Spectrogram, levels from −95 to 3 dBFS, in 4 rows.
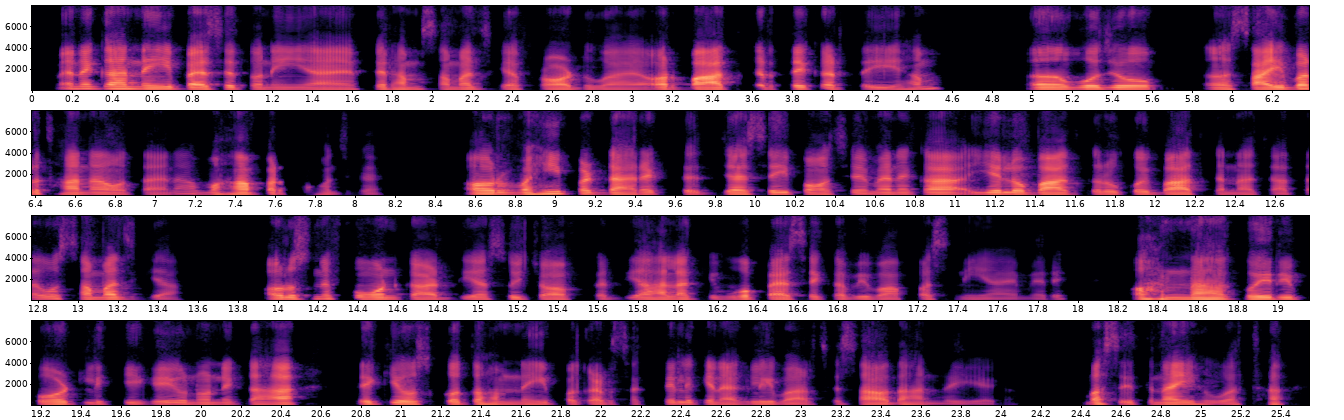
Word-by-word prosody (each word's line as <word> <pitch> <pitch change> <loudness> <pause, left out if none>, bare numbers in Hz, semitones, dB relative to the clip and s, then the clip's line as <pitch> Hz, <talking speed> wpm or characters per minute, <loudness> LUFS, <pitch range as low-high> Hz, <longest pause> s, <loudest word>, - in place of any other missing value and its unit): मैंने 195 - +2
कहा, 185 0 +6
"नहीं, 165 -1 +2
पैसे 140 0 +5
तो 145 0 -7
नहीं 130 -1 -8
आए।" 60 0 -1
फिर 135 - -2
हम 130 0 -3
समझ 125 +1 -4
गए - - -3
फ़्रॉड 115 -1 -1
हुआ 115 0 -8
है 115 - -6
और 145 +3 +2
बात 130 +2 +9
करते-करते 130 -5 -1
ही 130 - -6
हम 180 +6 -8 0.5
अ, 145 - +4
वो 140 +1 +5
जो 145 0 +5 0.3
अ, 130 -1 -1
साइबर 130 +7 +6
थाना 140 0 0
होता 130 -3 -3
है - - -8
ना, 175 +1 -13
वहाँ 140 -1 +4
पर 125 - 0
पहुँच 110 -2 -19
गए, 100 - -17 0.4
और 160 -1 +6
वहीं 145 +7 +4
पर 165 - +5
डायरेक्ट 135 +2 +1 0.2
जैसे 125 +2 +1
ही 145 - +1
पहुँचे, 125 +7 -3
मैंने 145 -1 -3
कहा, 145 -1 +4
"ये 145 +3 +3
लो, 145 0 +4
बात 125 -1 +6
करो। 130 0 -4
कोई 130 +1 -4
बात 120 -1 +3
करना 115 -1 -9
चाहता 110 +6 -12
है।" 160 - -5
वो 170 - -3
समझ 145 -3 +1
गया 105 -4 -15 0.5
और 160 - +3
उसने 155 +2 -2
फ़ोन 150 -1 -1
काट 120 -2 0
दिया, 135 +3 -5
स्विच 130 -3 -9
ऑफ़ 115 -1 -1
कर 110 - -11
दिया। 140 +8 -5
हालाँकि 130 0 -2
वो 125 +3 -1
पैसे 130 - -1
कभी 120 0 -9
वापस 115 +1 -9
नहीं 115 -1 -18
आए 100 +1 -16
मेरे 110 +7 -20 0.4
और 140 +1 +2
ना 135 0 +4
कोई 135 0 +5
रिपोर्ट 130 0 -1
लिखी 120 0 -10
गई। 130 +5 -4
उन्होंने 135 -2 -5
कहा, 125 +2 +2 0.3
"देखिए, 130 +1 0
उसको 130 +1 0
तो 135 +1 -3
हम 125 -1 -5
नहीं 120 +1 -7
पकड़ 120 -3 -5
सकते, 115 +9 -11
लेकिन 140 -4 -4
अगली 120 +1 -5
बार 110 0 -4
से 130 - -17
सावधान 110 -4 -2
रहिएगा।" 95 -1 -19 0.4
बस - - -6
इतना 140 0 -2
ही 140 -1 +4
हुआ 105 -2 -9
था। - - -9
130 Hz, 225 wpm, -26 LUFS, 120-140 Hz, 0.5 s, बात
